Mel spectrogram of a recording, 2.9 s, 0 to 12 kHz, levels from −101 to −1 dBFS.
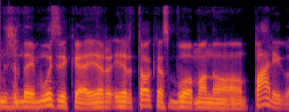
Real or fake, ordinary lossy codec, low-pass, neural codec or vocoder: fake; Opus, 24 kbps; 9.9 kHz; vocoder, 22.05 kHz, 80 mel bands, Vocos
